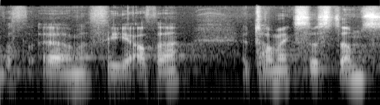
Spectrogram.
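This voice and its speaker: A man speaks with fairly even intonation at a moderate pace as light background noise sounds. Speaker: conference presenter. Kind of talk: lecture. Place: stage.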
